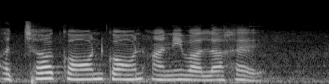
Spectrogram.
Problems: constant background noise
